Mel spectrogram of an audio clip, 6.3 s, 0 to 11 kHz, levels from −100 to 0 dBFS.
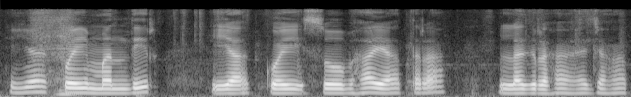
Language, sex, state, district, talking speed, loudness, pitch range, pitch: Hindi, male, Jharkhand, Ranchi, 125 wpm, -16 LUFS, 145-160 Hz, 150 Hz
